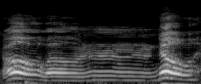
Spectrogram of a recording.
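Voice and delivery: mock big-company editor, rising to a loud high no; hammed-up dismissive refusal; snooty editor. Big company editor rejecting a writer's choice, mock snooty. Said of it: "they would be like".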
